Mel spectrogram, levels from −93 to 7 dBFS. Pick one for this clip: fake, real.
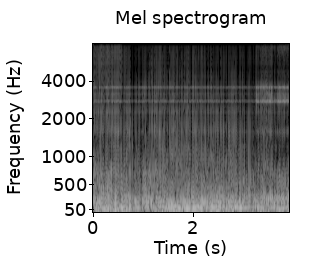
fake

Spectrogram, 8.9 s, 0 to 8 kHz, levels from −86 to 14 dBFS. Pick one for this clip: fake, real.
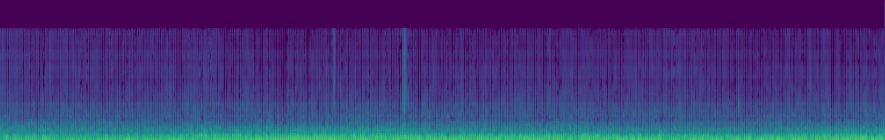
fake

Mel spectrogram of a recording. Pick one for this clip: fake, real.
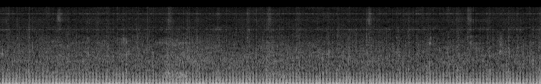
fake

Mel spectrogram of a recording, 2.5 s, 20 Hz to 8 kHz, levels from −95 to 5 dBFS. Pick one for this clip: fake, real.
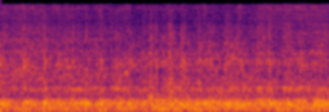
fake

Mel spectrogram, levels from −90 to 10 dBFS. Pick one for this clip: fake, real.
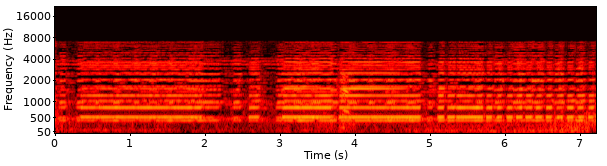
real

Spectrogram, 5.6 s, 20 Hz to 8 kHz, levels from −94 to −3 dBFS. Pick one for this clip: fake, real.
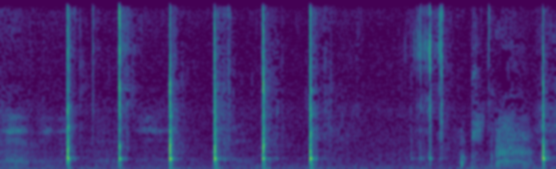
real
